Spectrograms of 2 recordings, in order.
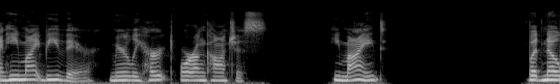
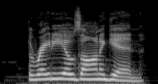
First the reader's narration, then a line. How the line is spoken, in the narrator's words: Kai yelled, panicked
